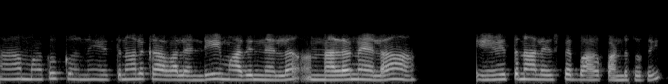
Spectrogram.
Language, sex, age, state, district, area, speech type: Telugu, female, 30-45, Andhra Pradesh, Palnadu, rural, conversation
